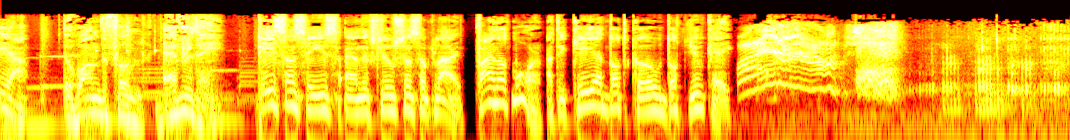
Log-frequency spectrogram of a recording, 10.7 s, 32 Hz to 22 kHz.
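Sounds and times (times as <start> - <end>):
speech: 0.1 - 9.9
cat meowing: 7.4 - 9.1
cat hissing: 7.4 - 10.6.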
